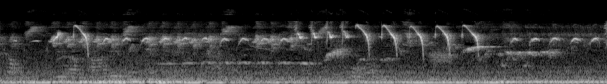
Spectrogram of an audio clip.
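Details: Munia singing a song filled with canary imitations: steady high buzzy chatter broken by sharp downward-sweeping whistled notes and a short low whistle, with a constant low hum underneath.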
